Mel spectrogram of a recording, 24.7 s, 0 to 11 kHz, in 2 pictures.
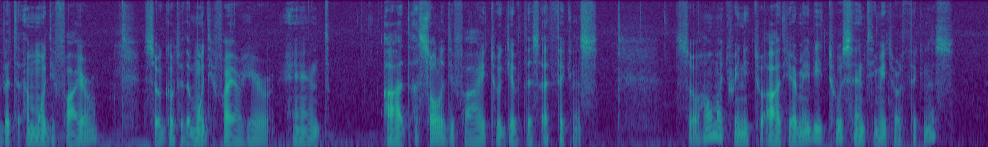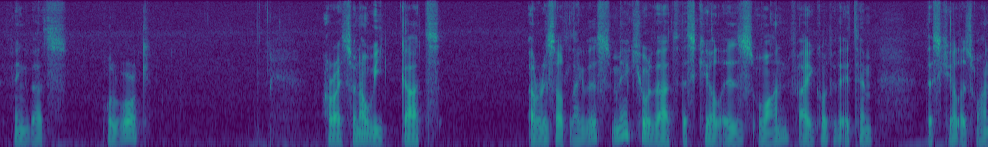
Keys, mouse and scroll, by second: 2.4 click, 4.4-6.7 drag, 7.2-8.2 middle drag, 9.6-14.9 drag, 15.7-19.3 middle drag, 20.6 middle click, 21.7 click.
